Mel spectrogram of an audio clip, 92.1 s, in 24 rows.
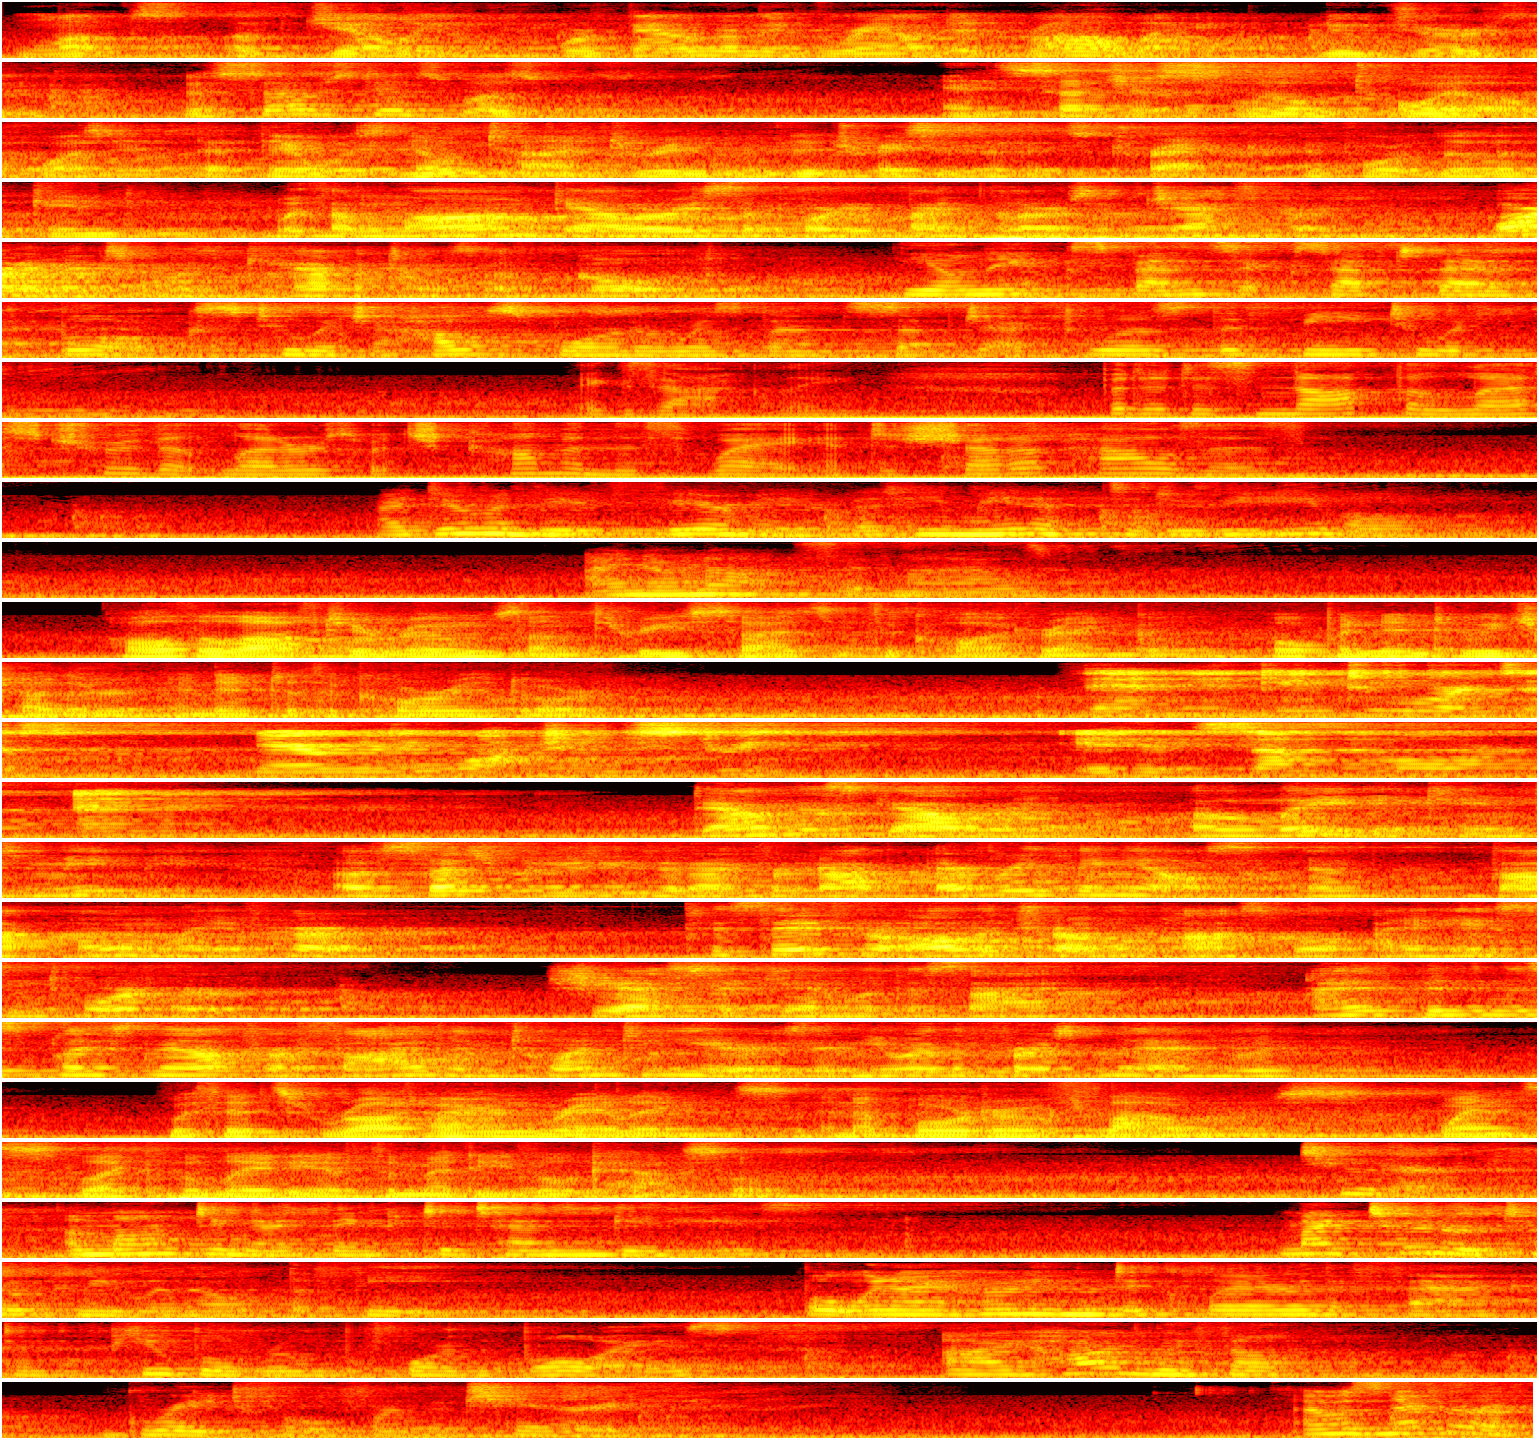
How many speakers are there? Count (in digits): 8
